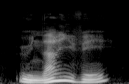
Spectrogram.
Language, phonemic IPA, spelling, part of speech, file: French, /a.ʁi.ve/, arrivée, noun, Fr-arrivée.ogg
- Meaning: arrival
